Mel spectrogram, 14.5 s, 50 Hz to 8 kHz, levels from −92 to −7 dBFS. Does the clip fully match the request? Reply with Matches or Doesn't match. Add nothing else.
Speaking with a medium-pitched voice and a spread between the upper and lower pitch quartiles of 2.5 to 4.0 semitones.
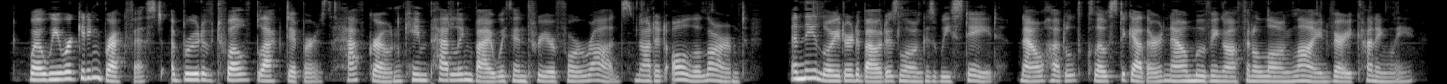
Matches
